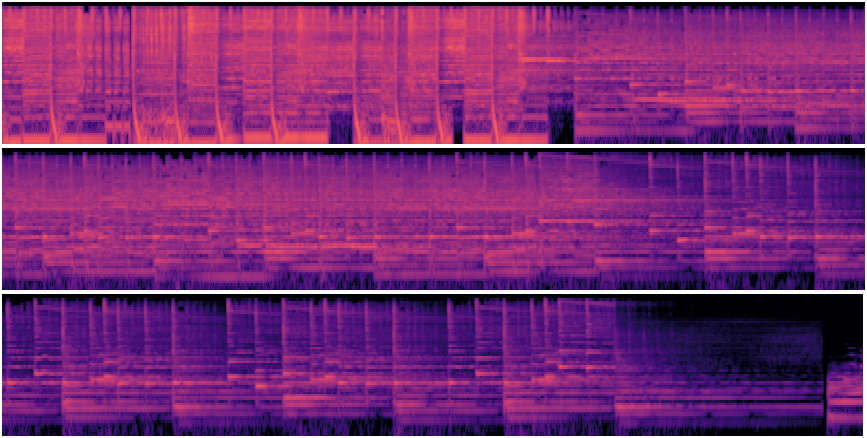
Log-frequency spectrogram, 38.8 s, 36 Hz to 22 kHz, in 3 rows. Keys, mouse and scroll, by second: 2.4 a, 3.4 s, 6.0 shift+middle click, 6.3 shift+middle click, 7.1 shift+middle click, 8.1 middle click, 9.0 shift+middle click, 9.6 n, 10.1 middle click, 10.4 shift+middle click, 10.7 Tab, 11.9 shift+middle click, 12.7 shift+middle click, 13.8-16.1 drag, 17.4-18.4 drag, 20.5 middle click, 21.4 shift+middle click, 22.9 g, 24.3 shift+middle click, 25.6 g, 30.4 KP_0, 31.3 shift+middle click, 32.4 click, 34.3 shift+middle drag, 34.9 shift+middle click, 35.9 shift+middle drag, 36.9 click.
